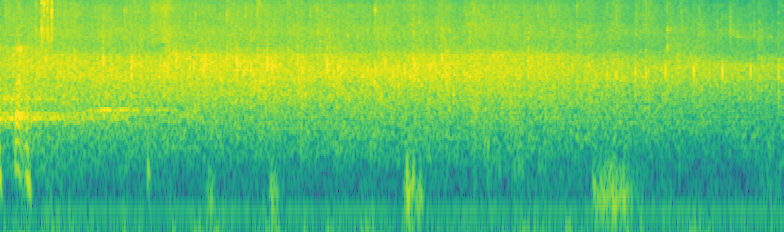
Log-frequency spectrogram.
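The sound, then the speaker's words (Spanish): Sustained audience applause given to God, a dense wash of many hands clapping at a steady loud level for several seconds, with faint voices and cheers mixed into the crowd noise. “¿Por qué no le damos un aplauso a Dios?”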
